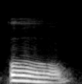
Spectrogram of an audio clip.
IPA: l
